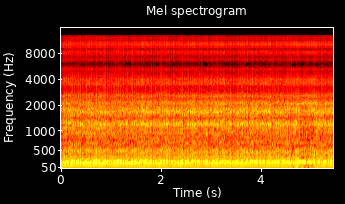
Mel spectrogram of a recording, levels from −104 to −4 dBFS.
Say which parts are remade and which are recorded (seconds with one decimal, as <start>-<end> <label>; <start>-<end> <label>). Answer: 0.0-4.5 recorded; 4.5-5.1 remade; 5.1-5.5 recorded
